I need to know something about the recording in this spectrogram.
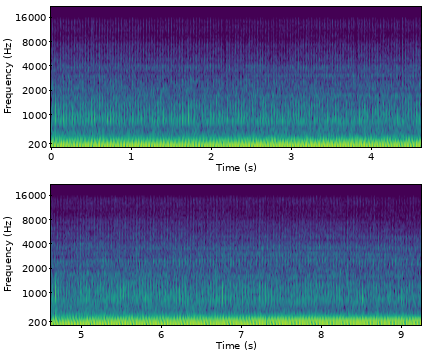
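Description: A sports car's engine idles with a deep, steady rumble close by.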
